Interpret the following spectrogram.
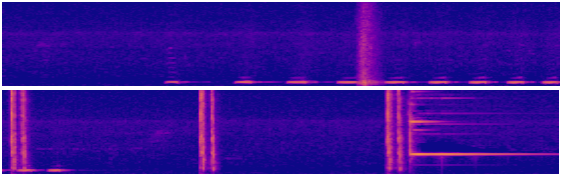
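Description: A dove giving a quick run of about a dozen short, low coos, about three a second, with sharp clicks in between. Near the end a click is followed by a bright metallic ding that rings on and fades slowly.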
